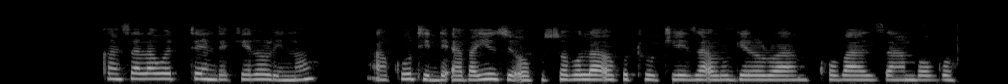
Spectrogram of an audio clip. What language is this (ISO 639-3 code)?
lug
